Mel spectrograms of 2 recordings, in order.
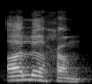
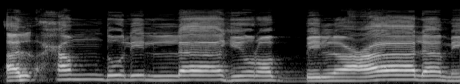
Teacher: لام کے اندر قلقلہ پیدا کیے بغیر ہم انشاءاللہ پڑھیں گے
